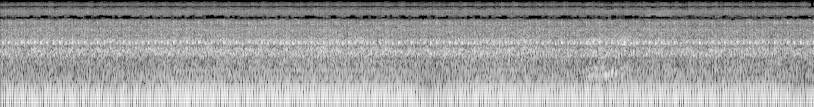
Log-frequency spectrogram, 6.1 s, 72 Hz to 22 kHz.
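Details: F24 newly built motor, first start-up run: steady even idle with a smooth low hum, no knocks, misses or hunting, no leaks; fresh engine sounds healthy, valve lash to be checked after break-in.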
